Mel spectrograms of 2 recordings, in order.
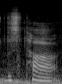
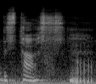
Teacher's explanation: R-nya masih ada, tapi kalau British kan benar-benar hilang. Kalau di belakang itu benar ditutup the star.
